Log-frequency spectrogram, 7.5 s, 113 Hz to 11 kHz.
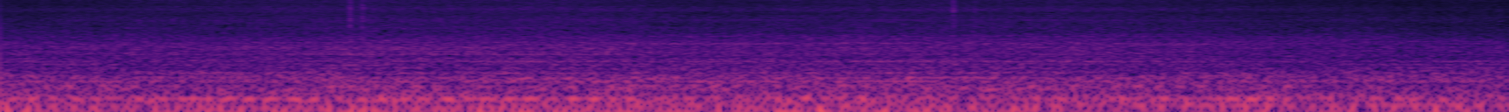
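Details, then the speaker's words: Mitsubishi Cedia 4G15 GDI engine started cold: idle with low, uneven chuff about three times a second and a lumpy, unsteady beat; a cylinder is suspected not to be working, not yet confirmed. "probablemente hay un cilindro que no trabaja vamos a ver qué cilindro vamos a ver en qué estado se encuentra"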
